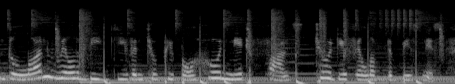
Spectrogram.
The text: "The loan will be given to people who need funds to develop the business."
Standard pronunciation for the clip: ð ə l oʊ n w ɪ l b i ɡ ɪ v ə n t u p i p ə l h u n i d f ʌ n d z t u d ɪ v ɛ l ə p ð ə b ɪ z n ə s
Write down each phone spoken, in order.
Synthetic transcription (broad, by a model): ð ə l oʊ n w ɪ l b i ɡ ɪ v ə n t u p i p ə l h u n i d f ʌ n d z t u d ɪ f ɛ l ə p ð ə b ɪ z n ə s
